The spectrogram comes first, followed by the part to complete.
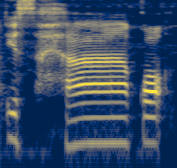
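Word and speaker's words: إسحاق: Wa Ishaq. Pronounce Qaf with thicker voice because it is from Mustaliya letters.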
